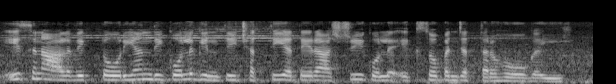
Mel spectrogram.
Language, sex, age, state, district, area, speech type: Punjabi, female, 30-45, Punjab, Muktsar, urban, read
